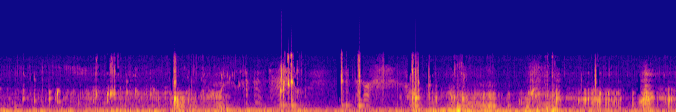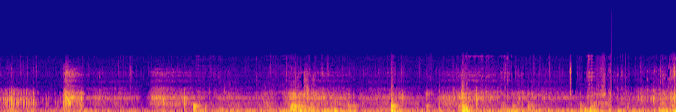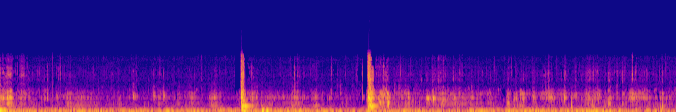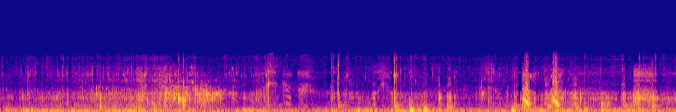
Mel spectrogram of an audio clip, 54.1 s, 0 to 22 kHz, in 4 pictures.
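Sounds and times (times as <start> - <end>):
low rumble of water movement: 0.0 - 54.0.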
